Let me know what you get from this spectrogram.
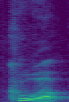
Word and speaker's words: Qua: Kua? – Kua. It derives from Semitic language. – Spell it. – Kua. Spelling is Q-U-A Pops. Kua, okay.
